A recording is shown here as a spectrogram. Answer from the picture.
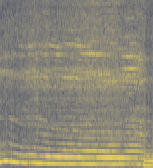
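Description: A dog howling: one long howl that starts a little higher and settles into a slightly falling, held pitch.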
